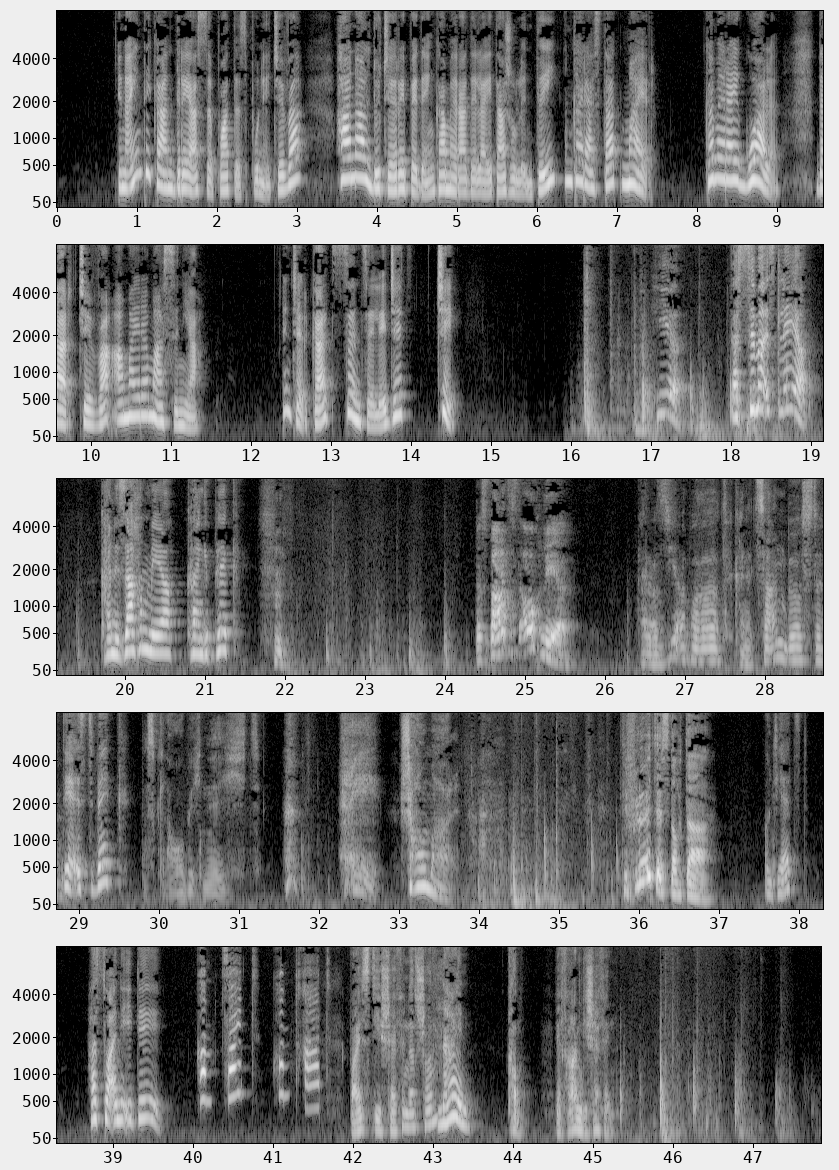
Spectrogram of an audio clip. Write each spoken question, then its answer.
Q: Camera e goală, dar ceva a mai rămas în ea.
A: Singurul lucru rămas în camera goală este flautul domnului Maier.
